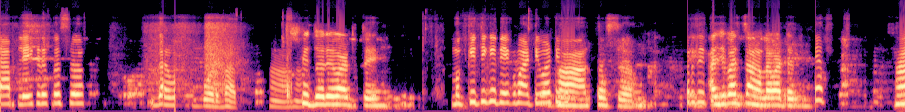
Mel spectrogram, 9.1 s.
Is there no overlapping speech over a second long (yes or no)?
yes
